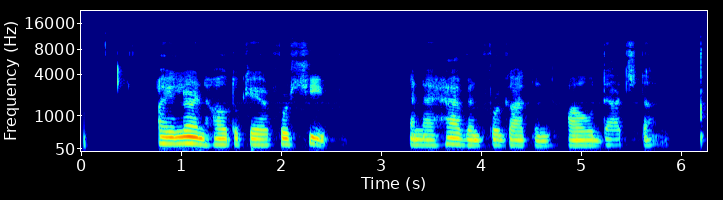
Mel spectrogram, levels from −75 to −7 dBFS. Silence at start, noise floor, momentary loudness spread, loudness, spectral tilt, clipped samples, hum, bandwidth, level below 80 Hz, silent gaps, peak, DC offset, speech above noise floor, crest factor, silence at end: 0.35 s; -84 dBFS; 17 LU; -34 LUFS; -6 dB/octave; under 0.1%; none; 10.5 kHz; -70 dBFS; none; -16 dBFS; under 0.1%; 50 dB; 20 dB; 0.05 s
